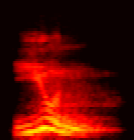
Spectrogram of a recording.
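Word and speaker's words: youn: Por ejemplo, uno en criollo es yun, yun, yun, yun. Es la pronunciación de I, O, U, N. La deformación. La pronunciación es yun.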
